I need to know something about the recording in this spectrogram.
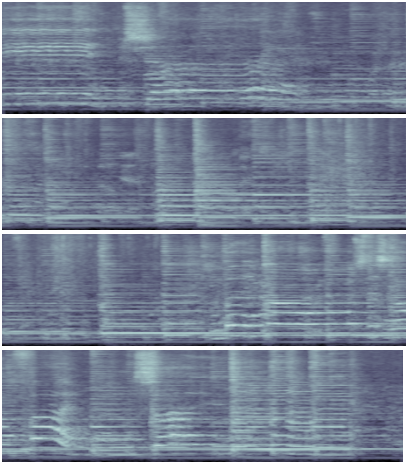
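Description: A man singing while strumming an acoustic guitar, growing louder about nine seconds in.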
